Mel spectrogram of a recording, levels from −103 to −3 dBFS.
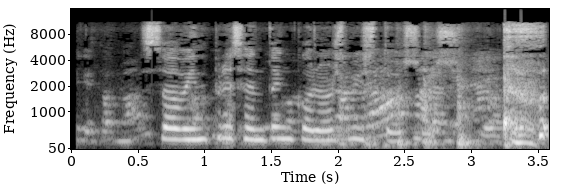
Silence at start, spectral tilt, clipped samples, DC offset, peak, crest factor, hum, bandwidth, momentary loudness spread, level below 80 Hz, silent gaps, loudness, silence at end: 0.05 s; -2.5 dB/octave; under 0.1%; under 0.1%; 0 dBFS; 18 dB; none; 11.5 kHz; 7 LU; -54 dBFS; none; -16 LUFS; 0 s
